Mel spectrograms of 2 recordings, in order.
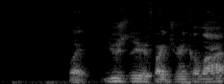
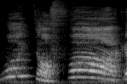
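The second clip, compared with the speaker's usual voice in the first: high, drawn-out, loud retold cry; exasperated outburst; 7 dB louder, much slower than usual. Interrupted on the couch by a friend, exasperated. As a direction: stretch it out, startled and annoyed. Retells startled annoyed reaction.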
